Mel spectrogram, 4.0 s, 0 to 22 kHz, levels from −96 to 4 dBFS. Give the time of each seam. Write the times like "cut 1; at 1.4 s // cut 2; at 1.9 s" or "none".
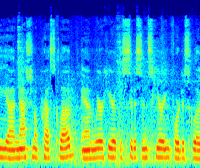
none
